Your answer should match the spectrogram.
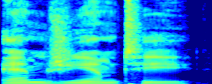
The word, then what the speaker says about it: MGMT: song Electric Feel So I always thought it was by MGMT turns out they their band is pronounced the management and she was like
